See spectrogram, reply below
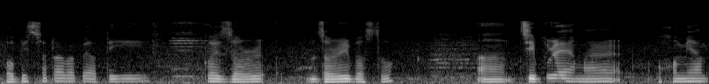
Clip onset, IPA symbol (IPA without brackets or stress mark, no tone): bʱ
